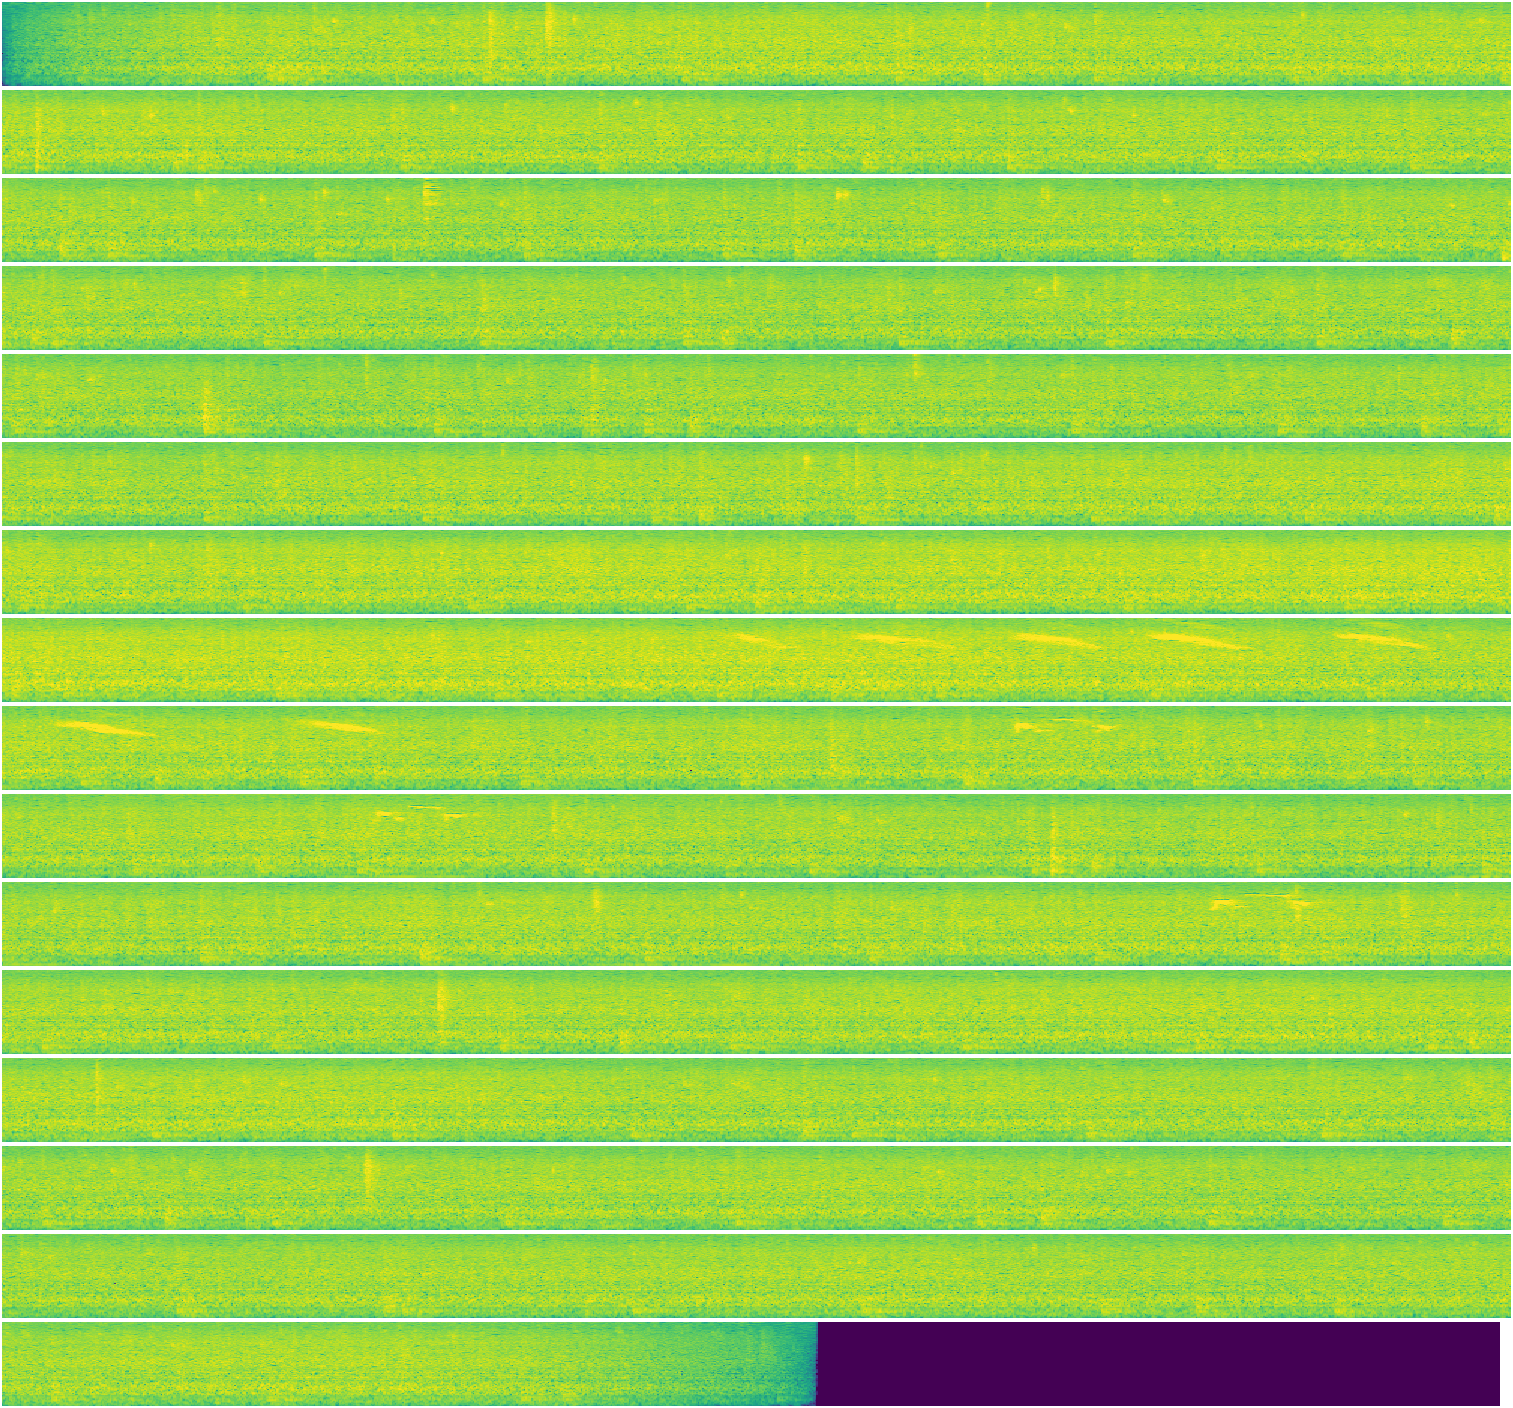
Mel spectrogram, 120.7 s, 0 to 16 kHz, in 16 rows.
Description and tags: Raining under roof was recorded with two mics (lavier and boom). The second mic is another track ("raining under roof 2").
atmospehere, rain, raindrops, roof, weather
